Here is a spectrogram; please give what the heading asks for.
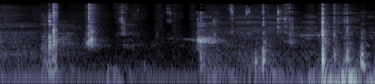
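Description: Crisp crunching and smacking bursts come in an irregular rhythm, like someone chewing food, with short quiet gaps between bites.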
